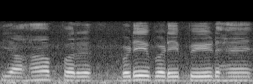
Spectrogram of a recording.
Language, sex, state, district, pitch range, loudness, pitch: Hindi, male, Haryana, Charkhi Dadri, 185-190 Hz, -13 LUFS, 185 Hz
